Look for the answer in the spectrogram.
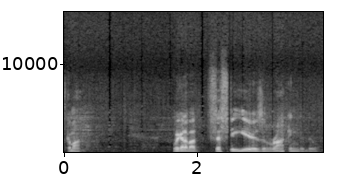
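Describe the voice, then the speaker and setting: Gruff adventurer with swooping delivery. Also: male voice, fairly low pitch, sing-song, normal speed. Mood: tender relief. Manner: gruff, commanding, clipped questioning. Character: tough adventurous skin diver husband, suspicious and forceful. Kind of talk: 1950s radio adventure acting. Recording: noisy vintage 1950s radio drama.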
